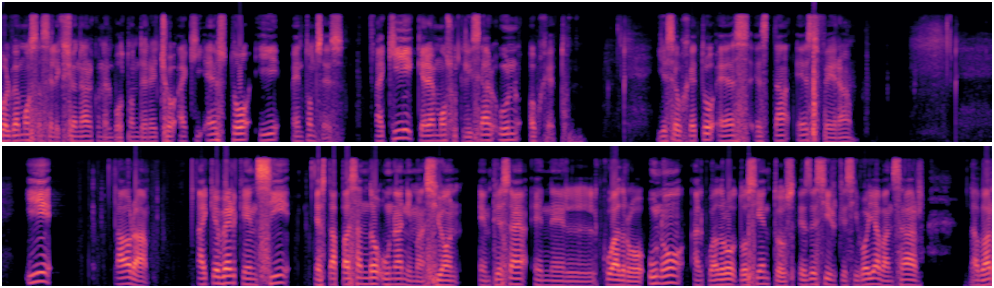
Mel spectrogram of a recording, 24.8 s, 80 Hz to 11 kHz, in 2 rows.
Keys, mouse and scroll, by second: 1.8 right click, 6.2 right click, 17.0-18.9 drag.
